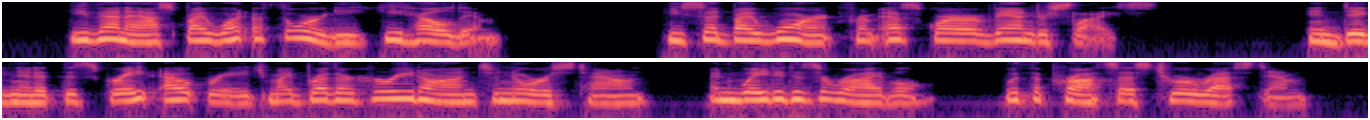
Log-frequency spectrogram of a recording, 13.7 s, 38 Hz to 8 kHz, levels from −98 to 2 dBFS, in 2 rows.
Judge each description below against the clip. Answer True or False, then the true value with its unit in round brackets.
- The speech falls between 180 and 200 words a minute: False (165 wpm)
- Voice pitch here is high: True (200 Hz)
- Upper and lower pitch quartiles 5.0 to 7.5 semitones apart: False (3.6 semitones)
